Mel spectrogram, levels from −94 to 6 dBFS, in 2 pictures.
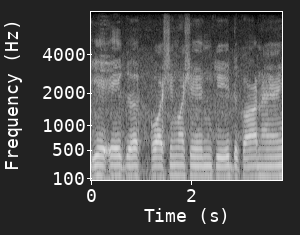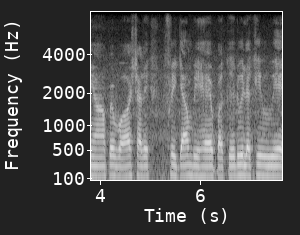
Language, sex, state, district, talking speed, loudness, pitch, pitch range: Hindi, male, Haryana, Charkhi Dadri, 125 wpm, -15 LUFS, 130 Hz, 130-135 Hz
